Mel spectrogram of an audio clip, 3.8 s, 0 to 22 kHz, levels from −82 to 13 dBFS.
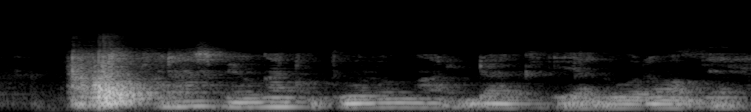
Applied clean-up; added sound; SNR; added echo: none; none; none; reverberation time 0.6 s.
